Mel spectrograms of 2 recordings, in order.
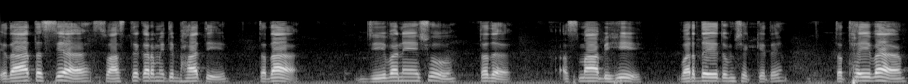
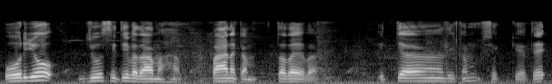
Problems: constant background noise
